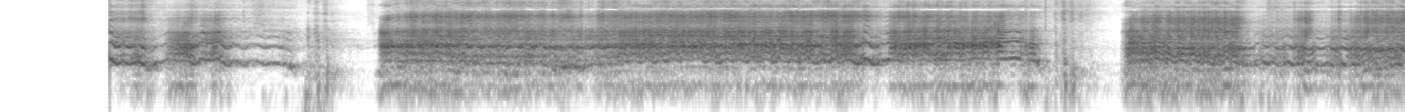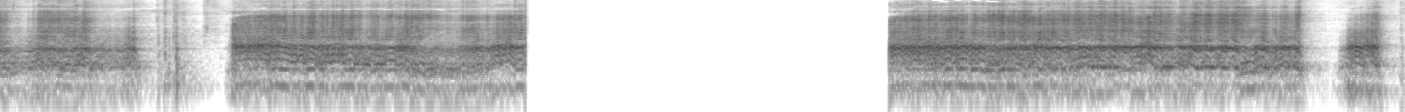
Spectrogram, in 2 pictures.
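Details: Alpaca giving loud, harsh, screaming cries in long drawn-out bursts of several seconds, separated by short breaks, with one longer silent gap before a final burst.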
